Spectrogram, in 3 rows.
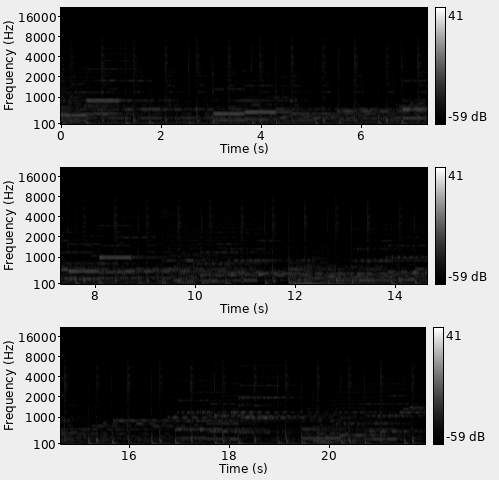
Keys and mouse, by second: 0.2 middle drag, 1.0 a, 1.4 r, 2.5 ctrl+Tab, 4.1-5.8 drag, 5.8 Tab, 6.0 a, 6.5 u, 7.3 a, 8.0 r, 9.1 ctrl+Tab, 10.2 Tab, 10.6 drag, 10.9-11.7 shift+drag, 11.8 shift+drag, 12.0-12.4 shift+middle drag, 12.4-13.3 shift+drag, 13.6-15.1 shift+drag, 15.4-16.6 shift+drag, 16.7-18.9 shift+drag, 19.0-21.3 shift+drag, 21.5 ctrl+Tab.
